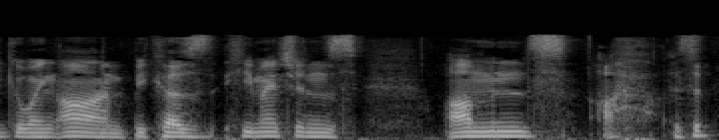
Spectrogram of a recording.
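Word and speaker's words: Aumann: have been already going on, because he mentions Ahmed's, is it pronounced Augmen's agreement Ahmed, theorem? I think. Say it. Ahmen? Ahmen.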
